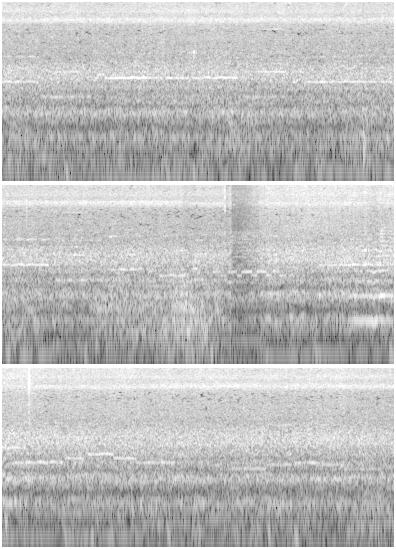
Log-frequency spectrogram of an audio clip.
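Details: Honey bees buzzing around their rooftop nest as honey is harvested; a continuous low hum with short louder drones of individual bees flying past, one swelling near the middle, over constant background hiss.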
